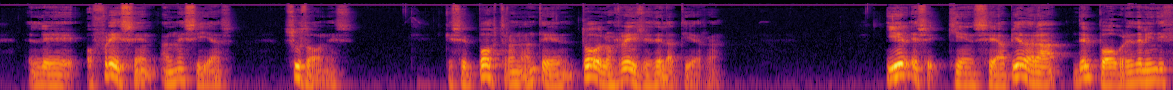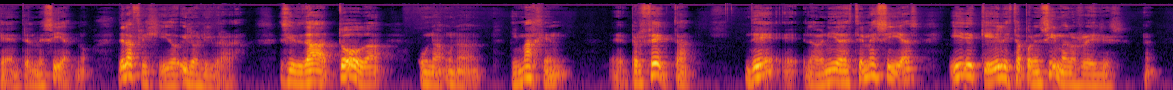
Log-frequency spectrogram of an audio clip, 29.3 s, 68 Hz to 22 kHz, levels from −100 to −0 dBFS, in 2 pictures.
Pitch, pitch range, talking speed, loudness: 105 Hz, 100-130 Hz, 125 wpm, -25 LUFS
